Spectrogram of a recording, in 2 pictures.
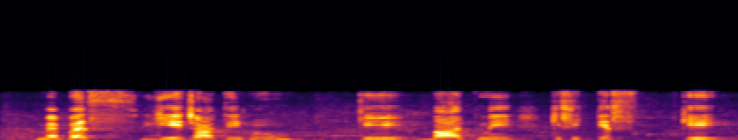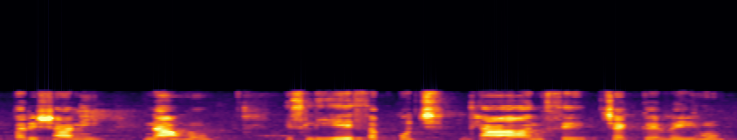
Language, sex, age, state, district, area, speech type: Urdu, female, 18-30, Delhi, North East Delhi, urban, spontaneous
